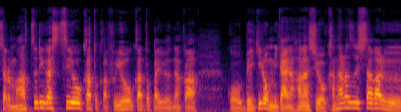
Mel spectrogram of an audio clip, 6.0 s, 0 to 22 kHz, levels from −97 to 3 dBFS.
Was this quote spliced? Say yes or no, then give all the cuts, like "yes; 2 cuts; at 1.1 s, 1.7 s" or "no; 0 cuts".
no; 0 cuts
